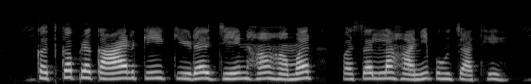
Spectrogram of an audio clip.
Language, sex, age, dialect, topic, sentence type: Chhattisgarhi, female, 18-24, Western/Budati/Khatahi, agriculture, question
